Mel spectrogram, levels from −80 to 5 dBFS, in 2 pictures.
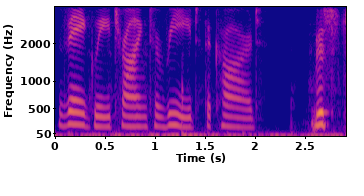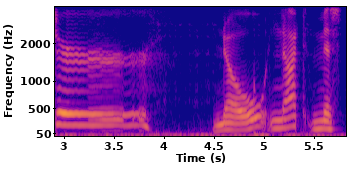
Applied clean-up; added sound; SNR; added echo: none; Writing; 15 dB; none.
